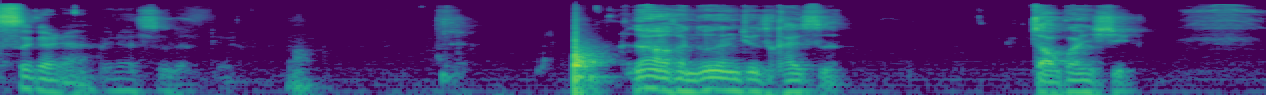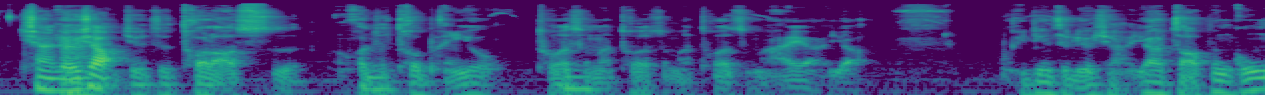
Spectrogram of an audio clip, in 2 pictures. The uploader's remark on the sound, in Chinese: 本期录制时环境比较嘈杂。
